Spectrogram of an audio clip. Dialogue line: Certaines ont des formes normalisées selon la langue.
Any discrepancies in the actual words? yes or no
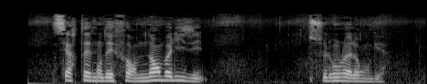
no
